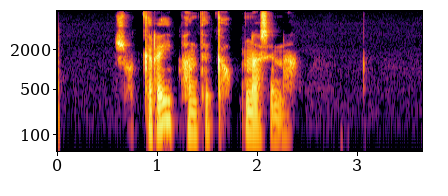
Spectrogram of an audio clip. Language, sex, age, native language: Icelandic, male, 40-49, Icelandic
